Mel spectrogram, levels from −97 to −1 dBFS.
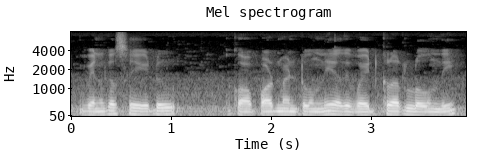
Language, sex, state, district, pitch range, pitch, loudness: Telugu, male, Telangana, Hyderabad, 95-105 Hz, 100 Hz, -15 LUFS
